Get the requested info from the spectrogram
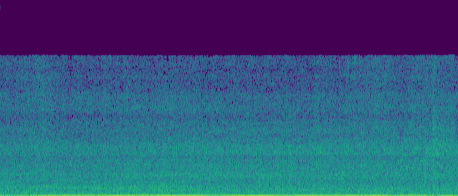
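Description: Airport Rail Link train running, a steady low rumble of the moving carriage heard from inside it.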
